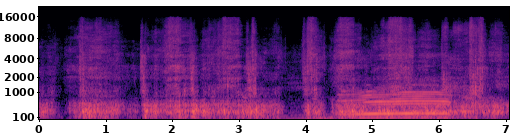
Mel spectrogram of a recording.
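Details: Dairy cows in a corral during Sunday morning milking, Brazil; one long steady low moo with clear harmonics lasts about a second and a half near the middle, amid broadband rustling and handling noise.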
